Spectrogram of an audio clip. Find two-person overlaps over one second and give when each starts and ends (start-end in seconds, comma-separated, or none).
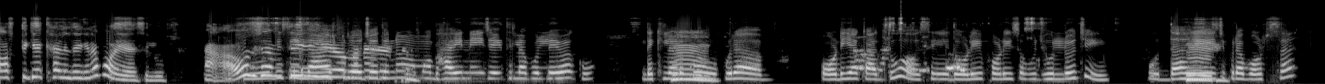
2.2-4.1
